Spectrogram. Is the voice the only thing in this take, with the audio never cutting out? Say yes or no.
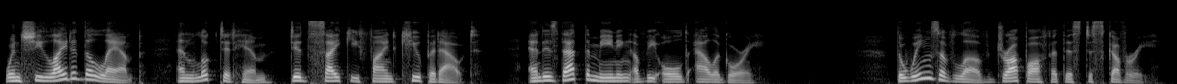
yes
